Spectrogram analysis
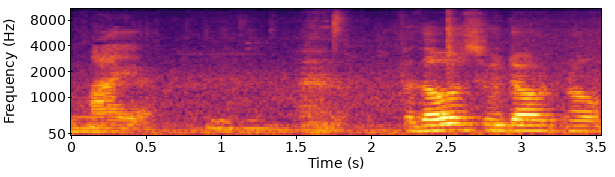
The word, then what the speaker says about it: Maya: the word is called Maya for those who don't know much about this room is made up of two syllables ma and yeah ma means not and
